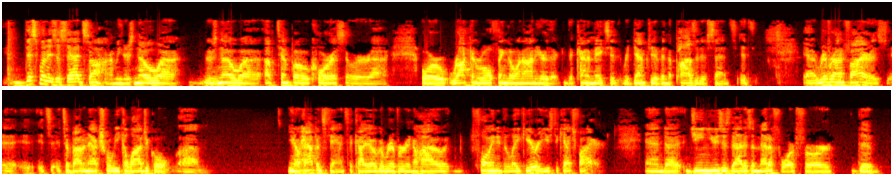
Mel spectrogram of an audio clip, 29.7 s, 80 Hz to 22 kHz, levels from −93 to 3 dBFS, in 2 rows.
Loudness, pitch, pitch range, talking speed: -12 LUFS, 115 Hz, 110-120 Hz, 160 wpm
